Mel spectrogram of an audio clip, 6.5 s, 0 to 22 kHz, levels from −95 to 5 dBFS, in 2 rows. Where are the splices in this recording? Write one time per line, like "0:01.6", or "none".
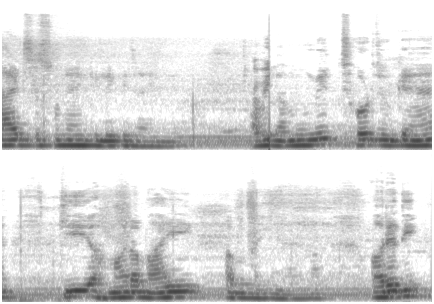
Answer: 0:02.0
